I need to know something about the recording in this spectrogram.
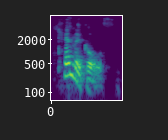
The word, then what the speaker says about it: chemicals: Yeah, this CH sounds like a K. It's very unusual. Because usually the CH here, usually that sounds like ch, ch, ch. But in this word, it sounds like this. Chemicals.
